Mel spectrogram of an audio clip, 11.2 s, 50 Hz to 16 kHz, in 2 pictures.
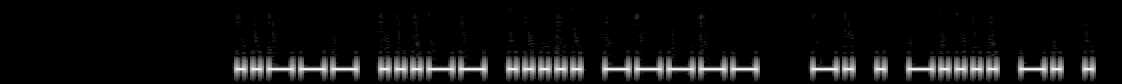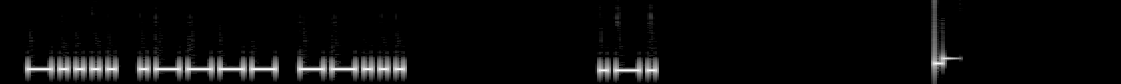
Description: Morse code, heard as a keyed tone, about 29 wpm, 700 Hz. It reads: 2350 NE6NE 617 R
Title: Worked All Europe DX Contest - QTC Exchange - 30wpm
